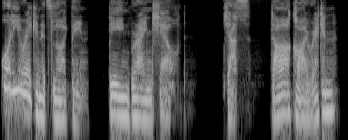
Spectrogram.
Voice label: Female Worker; Dialog; Warframe; Solaris Venus

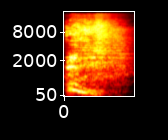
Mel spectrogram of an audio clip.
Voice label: Pain Heavy; Warframe; Dax Heavy; Battle Barks

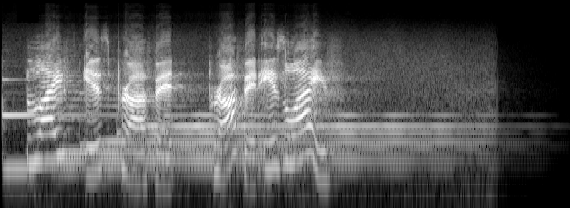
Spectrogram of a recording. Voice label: PA System, en; Warframe; Solaris Venus

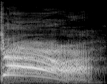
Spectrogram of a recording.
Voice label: Angry; Warframe; Tyl Regor Boss; Efforts

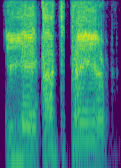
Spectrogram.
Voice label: Player Spotted, Robot Large

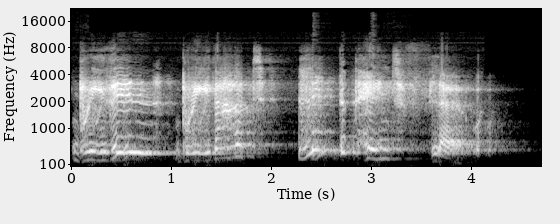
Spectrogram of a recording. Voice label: Background Announcements

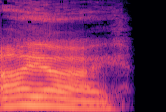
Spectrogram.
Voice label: Crew Follow, Steel Meridian Female; Dialog; en; Warframe; RailjackCrew

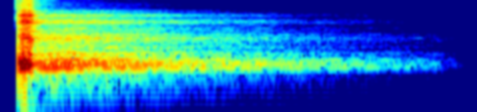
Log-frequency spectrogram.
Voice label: Static, Battle Barks; Warframe; Lasrian; Lasrian Enemy C

